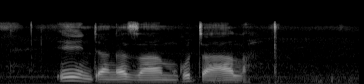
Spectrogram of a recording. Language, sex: Xhosa, male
